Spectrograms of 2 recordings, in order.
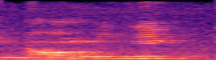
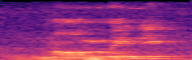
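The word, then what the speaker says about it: mnemonic: नॉमिनिक किसे कहा जाता है? नॉमिनिक की जो इंग्लिश स्पेलिंग होती है उसमें एन साइलेंट रहता है। नॉमिनिक यहाँ से एन से नहीं, एम से स्टार्ट होता है।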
